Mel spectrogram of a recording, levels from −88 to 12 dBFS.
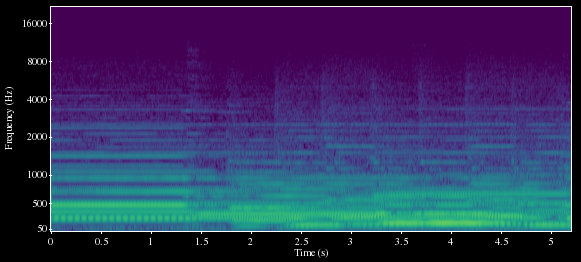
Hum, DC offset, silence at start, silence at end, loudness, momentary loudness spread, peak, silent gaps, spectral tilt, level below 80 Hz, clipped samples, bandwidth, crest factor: none; under 0.1%; 0 s; 0 s; -21 LUFS; 7 LU; -8 dBFS; none; -11.5 dB/octave; -52 dBFS; under 0.1%; 3.6 kHz; 12 dB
